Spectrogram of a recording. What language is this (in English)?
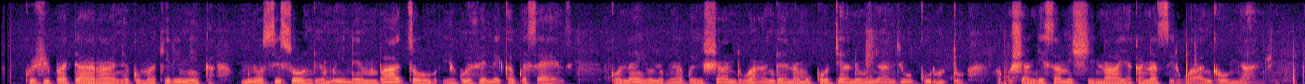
Ndau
